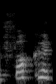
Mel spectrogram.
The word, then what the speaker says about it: Fokker: The Fokker triplane, did I pronounce that correctly?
